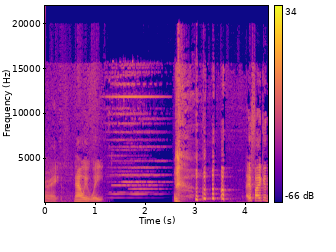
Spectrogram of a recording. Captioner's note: whimsical music; laughing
